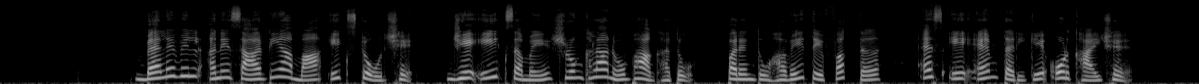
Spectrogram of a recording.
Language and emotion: Gujarati, neutral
